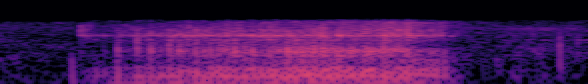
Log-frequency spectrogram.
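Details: An adult man filmed by his wife while asleep in bed at bedtime: one long, loud, rattling snore on an in-breath with a fluttering low rumble; snoring.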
